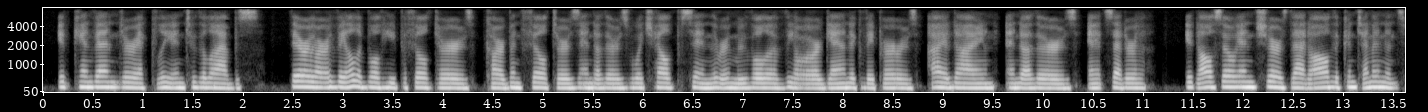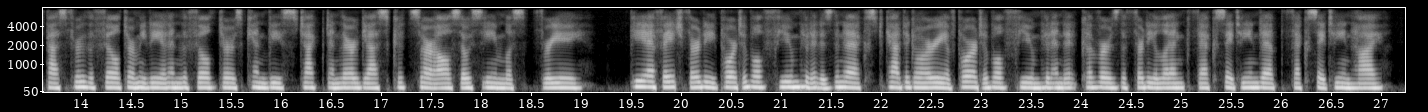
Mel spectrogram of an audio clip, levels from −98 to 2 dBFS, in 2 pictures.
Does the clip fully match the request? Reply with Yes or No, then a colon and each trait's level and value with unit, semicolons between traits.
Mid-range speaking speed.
Yes: average, 175 wpm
